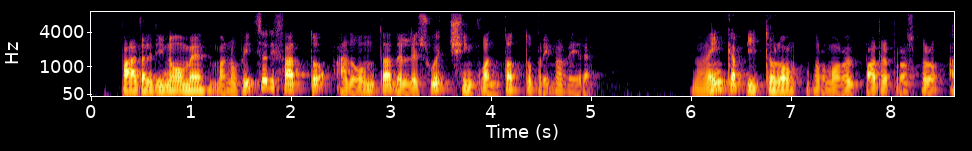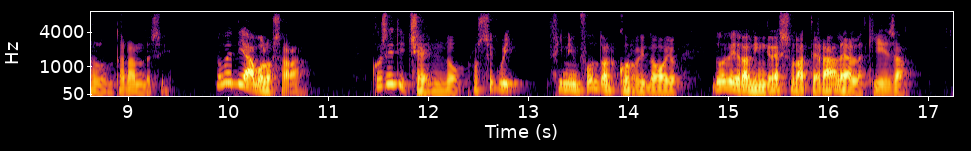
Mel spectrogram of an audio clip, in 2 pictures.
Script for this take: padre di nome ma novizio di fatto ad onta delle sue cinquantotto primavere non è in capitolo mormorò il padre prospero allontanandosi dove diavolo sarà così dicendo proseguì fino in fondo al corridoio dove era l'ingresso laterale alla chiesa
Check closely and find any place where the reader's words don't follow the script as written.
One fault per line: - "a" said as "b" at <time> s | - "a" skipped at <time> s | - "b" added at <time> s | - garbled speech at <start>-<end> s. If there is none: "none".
none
